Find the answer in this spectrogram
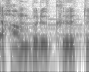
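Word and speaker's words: Hamburg: 例えばドイツの都市でハンブルクというのがありますけど、このハンブルクというのも、綴りの上では G で書くんですけど、発音としてはクという無声音になってるんですね。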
